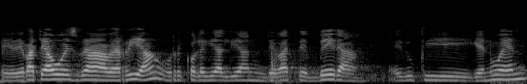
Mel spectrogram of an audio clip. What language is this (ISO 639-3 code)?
eus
